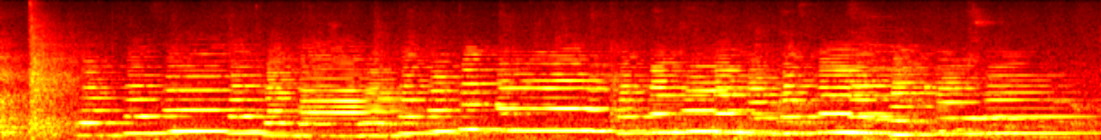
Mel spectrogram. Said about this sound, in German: Alle Menschen und Tiere werden durch Instrumente des Orchesters dargestellt. Der Vogel durch die Flöte. Die Ente durch die Oboe. Die Katze durch die Soloklarinette.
